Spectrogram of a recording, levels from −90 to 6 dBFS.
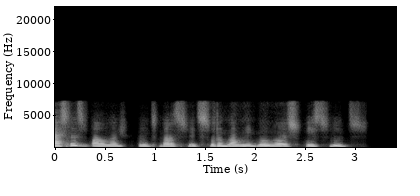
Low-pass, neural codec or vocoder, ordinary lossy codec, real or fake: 7.2 kHz; codec, 16 kHz, 0.5 kbps, FreqCodec, smaller model; MP3, 64 kbps; fake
